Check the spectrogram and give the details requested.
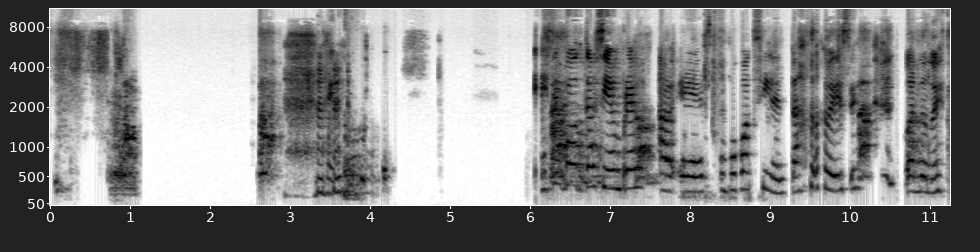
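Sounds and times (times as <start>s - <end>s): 
dog barking: 0.7s - 1.2s, 2.6s - 2.9s, 6.2s - 7.8s, 10.0s - 10.4s
laughter: 3.0s - 4.2s, 9.3s - 10.7s
speech: 3.3s - 4.6s, 6.2s - 11.2s.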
